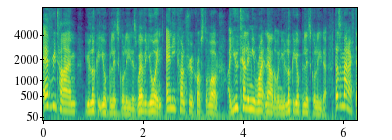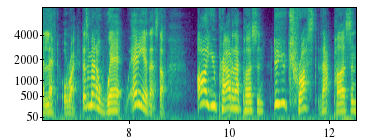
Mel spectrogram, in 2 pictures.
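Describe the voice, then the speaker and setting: A man with a British accent speaks at a very fast pace in a passionate, bright, sharp tone, high in pitch with very wide pitch swings. The recording is very clean with a silent background. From United Kingdom. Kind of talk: reaction video talk to camera. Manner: passionate, ranting.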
